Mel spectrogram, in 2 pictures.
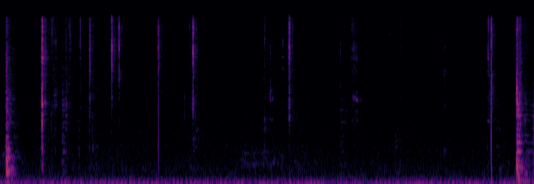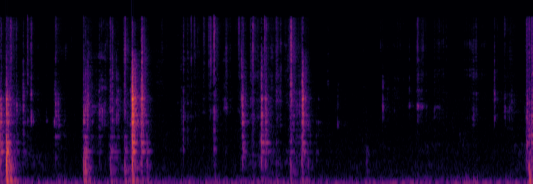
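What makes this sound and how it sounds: A yellow utility knife blade shaves the remaining red coating off a palm-sized solid red-and-white bar of soap held in the hand, exposing the white soap. Quiet, crisp, bright scraping clicks come in an irregular series, sparse at first, then bunched more densely in the middle before thinning out again.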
